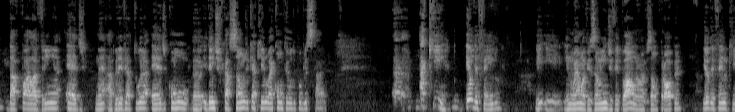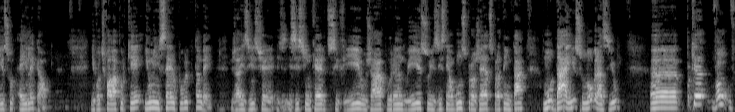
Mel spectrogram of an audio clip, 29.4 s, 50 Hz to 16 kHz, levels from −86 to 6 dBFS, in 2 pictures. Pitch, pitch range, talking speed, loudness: 135 Hz, 125-150 Hz, 145 wpm, -24 LUFS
